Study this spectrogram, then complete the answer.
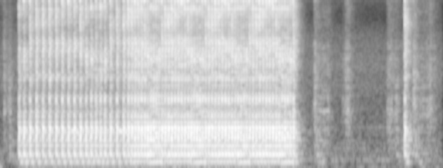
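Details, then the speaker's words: An iMac gives fast mechanical clicking that builds into a steady grinding chatter for about three seconds, then cuts out. It began after a disc got stuck and would not read; something may still be lodged inside. The owner believes it is not the fan and suspects the hard drive. "sounds like uh a bunch of little [ __ ] mice having a shootout in the back of my goddamn computer that's what it sounds like"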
